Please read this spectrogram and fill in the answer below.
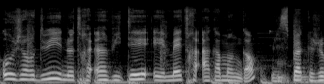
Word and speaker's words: Akam Angang: Notre invité est Maître Akamangan. J'espère que je prononce bien.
